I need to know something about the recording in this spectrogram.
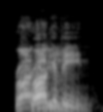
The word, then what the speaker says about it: Roggeveen: Liberal Party leader John Roggeveen. Roggeveen. Yeah, the second one was a little He gave me closer both pronunciations. yeah. So it's those hard G's.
